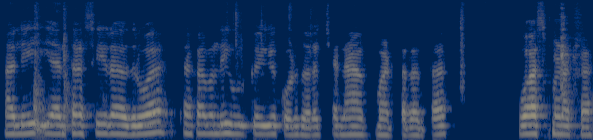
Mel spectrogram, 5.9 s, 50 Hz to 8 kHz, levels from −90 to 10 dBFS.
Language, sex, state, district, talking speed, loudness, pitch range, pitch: Kannada, female, Karnataka, Chamarajanagar, 140 wpm, -40 LUFS, 175-195 Hz, 185 Hz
